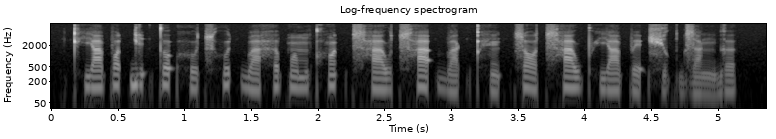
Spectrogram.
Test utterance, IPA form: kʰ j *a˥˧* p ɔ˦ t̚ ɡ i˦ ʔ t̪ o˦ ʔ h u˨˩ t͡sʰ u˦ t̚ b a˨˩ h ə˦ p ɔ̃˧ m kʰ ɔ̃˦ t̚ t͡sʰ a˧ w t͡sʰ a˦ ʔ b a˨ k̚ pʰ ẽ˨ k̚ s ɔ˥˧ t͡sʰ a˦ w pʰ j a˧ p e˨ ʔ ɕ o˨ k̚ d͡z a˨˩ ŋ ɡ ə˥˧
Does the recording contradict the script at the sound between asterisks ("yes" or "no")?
yes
